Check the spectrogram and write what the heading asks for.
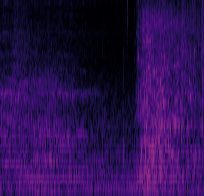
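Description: Soft background music from an animated cartoon soundtrack. About one and a half seconds in, a loud rushing sound effect from the cartoon cuts in as a giant cake bursts over a cartoon pony.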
